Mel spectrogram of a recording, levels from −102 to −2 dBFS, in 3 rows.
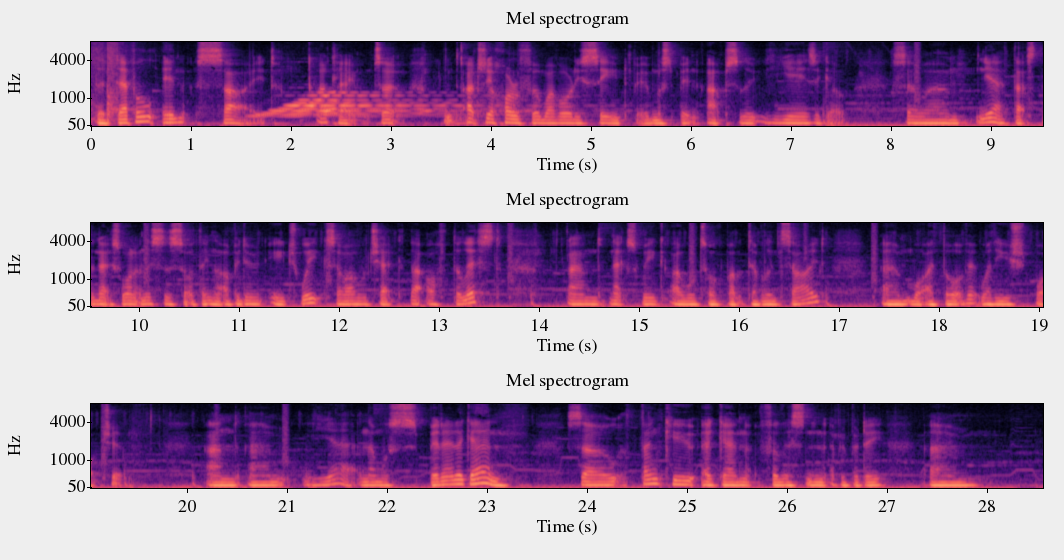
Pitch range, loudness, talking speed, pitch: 105-120 Hz, -33 LUFS, 180 wpm, 110 Hz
